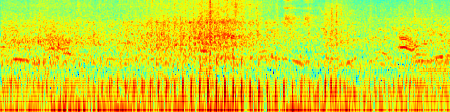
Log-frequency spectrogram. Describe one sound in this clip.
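A motor scooter rides past close by with a buzzing engine.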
